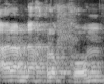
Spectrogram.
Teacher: semua sifat qaf diidghamkan ke huruf kaf tanpa tersisa. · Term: idgham kamil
